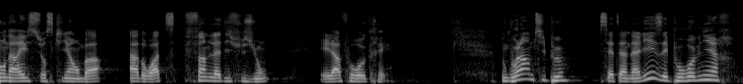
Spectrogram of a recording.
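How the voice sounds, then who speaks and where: Man, fairly high voice, conference talk, chatty asides, long hall reverb. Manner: conversational, asks the audience, many asides. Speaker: conference speaker.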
